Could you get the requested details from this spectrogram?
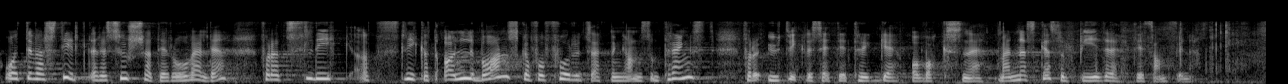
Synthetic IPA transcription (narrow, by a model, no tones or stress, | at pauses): ʔɔɑt̪̚d̪ɛːʋæːɾst̪ɪlt̪ɛɾɛsʉʂɑt̪ʰɪlɾoːʋɛld̪əfɔɾɑ | ɑ̰t̪sliːkɑt̪ɑlːəbɑːɳskɑlfoːfɔɾʉːt̪sɛt̪nɪŋɑnəsɔmt̪ʰɾɛŋst̪fɔɾɔʔʉːt̪ʋɪkləsæɪt̪ʰɪlt̪ʰɾʏɡəɔʋɔksn̩əmɛnːəskəɾsɔmbiːd̪ɾɑt̪ʰɪlsɑ̰mfʉnːə̰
